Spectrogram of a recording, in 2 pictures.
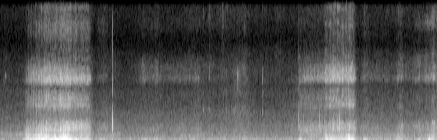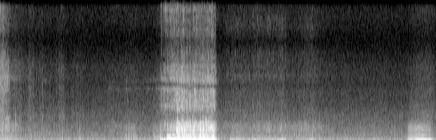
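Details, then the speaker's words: Shih Tzu dog asleep snoring heavily: three loud, low rattling snores about every five to six seconds, roughly eleven a minute, with quiet breathing between. "खर्राटे लिए जा रहे हैं।"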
